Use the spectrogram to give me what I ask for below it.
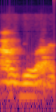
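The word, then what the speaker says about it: أرجلَ: Ini ada arjula ini. Nah, pada kata arjula, nah ini kan dibacanya arjula. Kalau dibaca arjula berarti mengikutnya kepada wujuha.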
